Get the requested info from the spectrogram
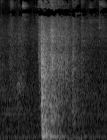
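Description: A door bangs once, about a second in: a single heavy thud that dies away in the room within half a second.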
